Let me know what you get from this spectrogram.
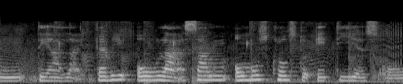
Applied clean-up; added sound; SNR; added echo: none; Fart; 17 dB; none.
